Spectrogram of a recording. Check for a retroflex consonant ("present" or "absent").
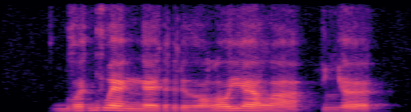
absent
